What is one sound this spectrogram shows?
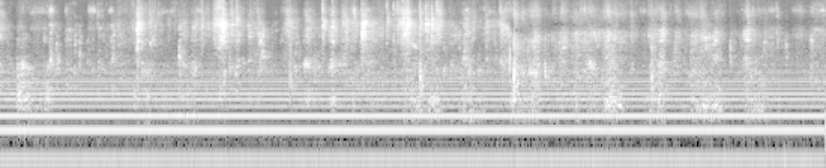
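Small dogs growl and grunt as they tussle close by.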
